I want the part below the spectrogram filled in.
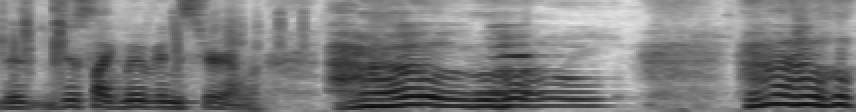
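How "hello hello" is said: put-on sounding like an old man. Saying hello while doing a stereo effect: old man voice. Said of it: "You sound like an old man".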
